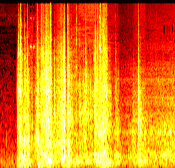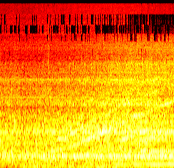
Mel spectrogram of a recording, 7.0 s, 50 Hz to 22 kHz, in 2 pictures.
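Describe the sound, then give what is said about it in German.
A few sharp plastic clicks and clunks as cassette tape number 6 is loaded into a deck, then the machine starts and a steady mechanical hum with faint tape hiss runs on evenly. “Wir legen die Kassette Nummer 6 ein.”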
